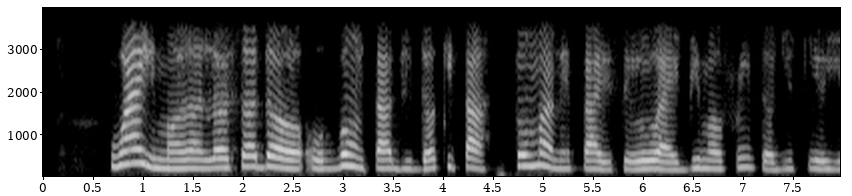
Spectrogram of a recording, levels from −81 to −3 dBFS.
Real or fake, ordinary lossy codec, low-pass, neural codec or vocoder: fake; none; 3.6 kHz; codec, 16 kHz, 1.1 kbps, Voila-Tokenizer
